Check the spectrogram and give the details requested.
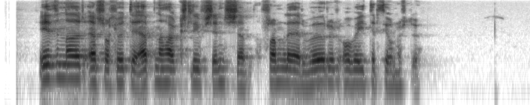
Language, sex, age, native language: Icelandic, male, 30-39, Icelandic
